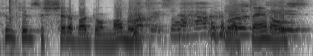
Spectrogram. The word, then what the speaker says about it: Dormammu: Learn to figure out this guy's name and his pronunciation. It's Dormammu. Manu.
